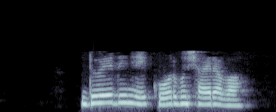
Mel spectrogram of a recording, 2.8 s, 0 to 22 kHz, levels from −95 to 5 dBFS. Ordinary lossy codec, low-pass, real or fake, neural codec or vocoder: AAC, 16 kbps; 7.2 kHz; real; none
